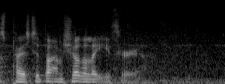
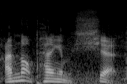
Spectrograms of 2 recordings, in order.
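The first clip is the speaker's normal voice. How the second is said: ordinary talk, nothing marked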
